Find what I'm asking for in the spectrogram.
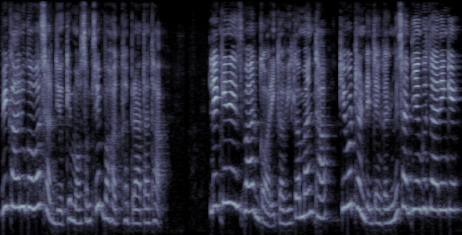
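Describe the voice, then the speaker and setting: A woman's voice: high voice, sing-song, brisk. A woman storyteller narrating a scripted children's tale.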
